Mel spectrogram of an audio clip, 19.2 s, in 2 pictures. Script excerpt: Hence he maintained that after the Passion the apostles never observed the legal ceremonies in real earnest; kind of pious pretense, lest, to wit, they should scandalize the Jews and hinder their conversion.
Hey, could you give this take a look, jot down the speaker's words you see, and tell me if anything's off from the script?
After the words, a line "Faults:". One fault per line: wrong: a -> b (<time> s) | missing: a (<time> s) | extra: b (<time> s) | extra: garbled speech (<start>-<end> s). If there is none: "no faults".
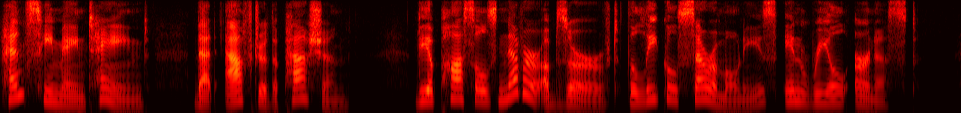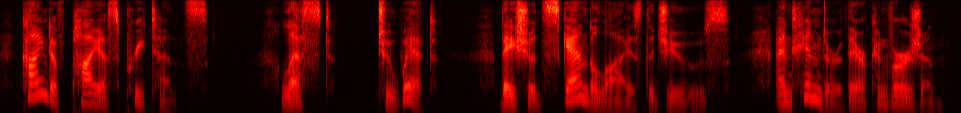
Hence he maintained that after the Passion the apostles never observed the legal ceremonies in real earnest; kind of pious pretense, lest, to wit, they should scandalize the Jews and hinder their conversion.
Faults:
no faults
